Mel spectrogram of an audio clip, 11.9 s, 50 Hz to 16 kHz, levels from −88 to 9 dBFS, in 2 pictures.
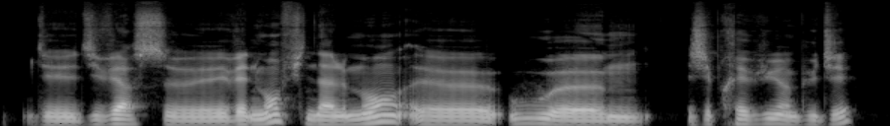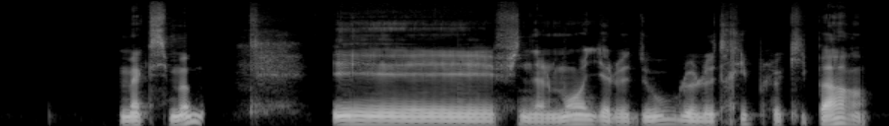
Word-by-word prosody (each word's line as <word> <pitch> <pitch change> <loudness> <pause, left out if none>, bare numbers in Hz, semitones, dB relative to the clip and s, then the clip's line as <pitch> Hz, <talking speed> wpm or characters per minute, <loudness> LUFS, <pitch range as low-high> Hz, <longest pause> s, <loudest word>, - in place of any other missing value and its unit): des 85 -1 -2
diverses 95 +4 +1
événements 85 - +3
finalement, 95 +7 +2
heu, 85 -2 +2
où, 105 -1 0
hem, 85 -1 +3 0.3
j'ai - - -4
prévu 100 +1 -3
un 90 - 0
budget, 85 0 -5 1.0
maximum. 85 0 -1 0.9
Et 85 -2 +1
finalement, 80 +5 -2
il 95 - -3
y 90 - -4
a - - 0
le 80 +1 -4
double, 85 +2 -3
le 80 0 -2
triple - - -11
qui - - -16
part, - - 0
85 Hz, 115 wpm, -24 LUFS, 85-95 Hz, 1.0 s, événements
